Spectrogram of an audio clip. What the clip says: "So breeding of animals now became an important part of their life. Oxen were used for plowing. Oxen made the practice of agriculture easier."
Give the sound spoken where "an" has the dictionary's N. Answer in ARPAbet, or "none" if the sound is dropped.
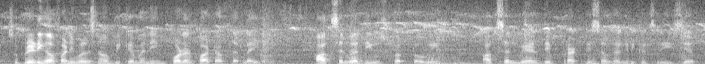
N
